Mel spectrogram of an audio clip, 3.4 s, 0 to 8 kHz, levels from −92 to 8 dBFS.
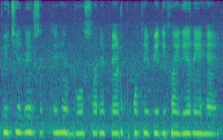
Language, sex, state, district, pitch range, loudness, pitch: Hindi, male, Rajasthan, Bikaner, 150-165 Hz, -16 LUFS, 155 Hz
